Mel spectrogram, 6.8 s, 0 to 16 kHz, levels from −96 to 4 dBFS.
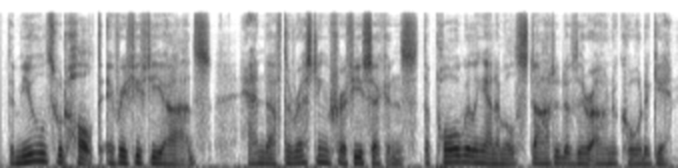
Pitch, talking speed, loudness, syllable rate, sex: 120 Hz, 210 wpm, -17 LUFS, 5.8 syllables/s, male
